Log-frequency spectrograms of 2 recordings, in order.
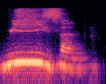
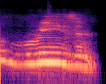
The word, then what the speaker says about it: reason: river river river and reason creeper reason yes the short the sound and river is very short there's another word with an s in the middle of it that's pronounced like a z reason reason reason it's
